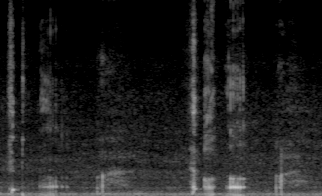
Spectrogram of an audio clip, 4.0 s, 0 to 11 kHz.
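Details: Several abrupt throaty gulps and short belch-like bursts in quick succession, in an adult with hiccups since December 2015 after surgery causing nerve damage (pudendal); hiccups with belching.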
